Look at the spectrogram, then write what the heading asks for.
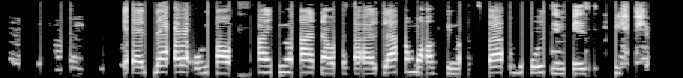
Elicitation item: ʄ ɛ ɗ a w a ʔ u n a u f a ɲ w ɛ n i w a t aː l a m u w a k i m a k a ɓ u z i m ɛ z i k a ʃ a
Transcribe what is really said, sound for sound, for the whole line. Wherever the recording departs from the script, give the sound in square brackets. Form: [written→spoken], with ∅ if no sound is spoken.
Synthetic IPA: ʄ [ɛ→a] ɗ a w a ʔ u n a [u→ɔ] f a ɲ w [ɛ→a] n [i→a] w a t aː l a m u w a k i m a [k→t] a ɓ u z i m ɛ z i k [a→i] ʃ a

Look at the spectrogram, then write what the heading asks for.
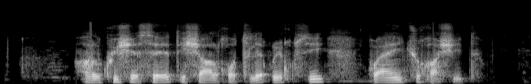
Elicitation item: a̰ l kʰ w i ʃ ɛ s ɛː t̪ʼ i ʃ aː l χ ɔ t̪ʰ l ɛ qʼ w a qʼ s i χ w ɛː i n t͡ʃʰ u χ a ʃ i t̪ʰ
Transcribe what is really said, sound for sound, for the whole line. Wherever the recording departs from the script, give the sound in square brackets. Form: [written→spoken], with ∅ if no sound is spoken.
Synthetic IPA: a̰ l kʰ w i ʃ ɛ s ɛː t̪ʼ i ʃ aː l χ ɔ t̪ʰ l ɛ qʼ w [a→i] qʼ s i χ w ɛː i n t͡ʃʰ u χ a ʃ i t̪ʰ

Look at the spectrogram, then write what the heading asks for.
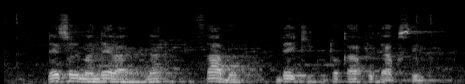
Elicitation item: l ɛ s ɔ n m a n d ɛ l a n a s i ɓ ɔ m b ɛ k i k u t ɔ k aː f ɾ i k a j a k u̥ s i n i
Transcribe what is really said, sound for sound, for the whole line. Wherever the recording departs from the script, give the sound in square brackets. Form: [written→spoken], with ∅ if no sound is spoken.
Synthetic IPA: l ɛ s ɔ n m a n d ɛ l a n a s [i→a] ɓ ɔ m b ɛ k i k u t ɔ k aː f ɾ i k a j a k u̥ s i n i

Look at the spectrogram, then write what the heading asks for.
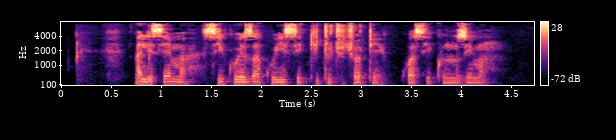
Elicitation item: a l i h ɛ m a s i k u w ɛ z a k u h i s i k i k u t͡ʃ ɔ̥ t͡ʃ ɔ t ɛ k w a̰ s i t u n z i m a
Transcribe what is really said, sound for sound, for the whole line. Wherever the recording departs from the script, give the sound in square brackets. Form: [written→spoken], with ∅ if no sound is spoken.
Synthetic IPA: a l i [h→s] ɛ m a s i k u w ɛ z a k u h i s i k i [k→t] u t͡ʃ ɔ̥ t͡ʃ ɔ t ɛ k w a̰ s i [t→k] u n z i m a

